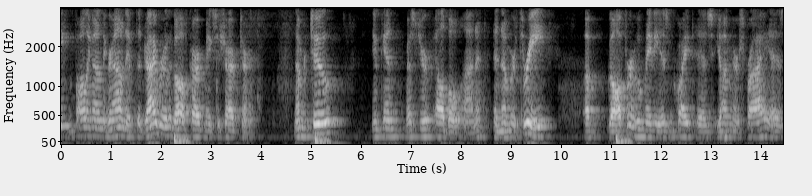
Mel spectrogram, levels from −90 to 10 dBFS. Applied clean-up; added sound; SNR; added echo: none; Bass drum; 13 dB; reverberation time 0.2 s.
